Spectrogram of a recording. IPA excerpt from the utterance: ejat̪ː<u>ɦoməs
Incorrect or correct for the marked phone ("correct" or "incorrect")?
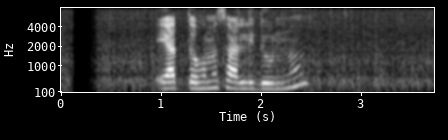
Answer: incorrect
